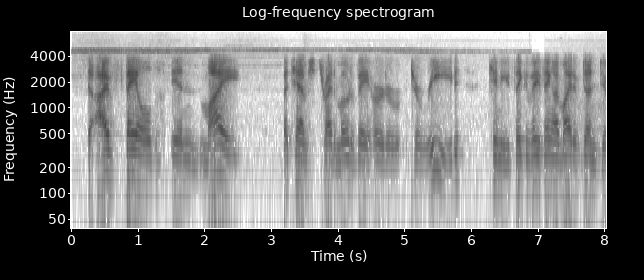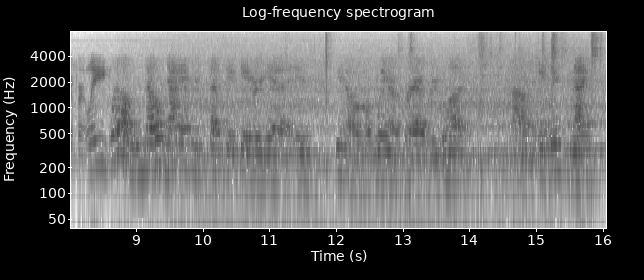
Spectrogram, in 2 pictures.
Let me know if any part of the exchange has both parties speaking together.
No

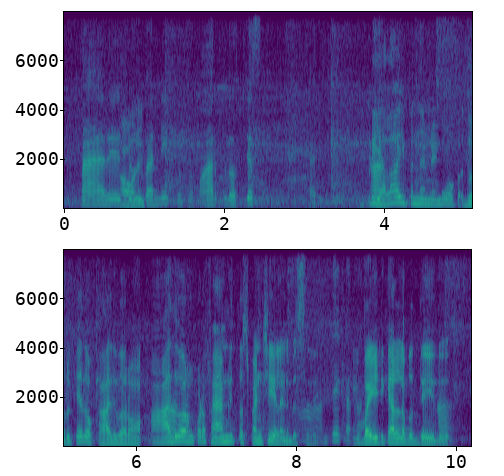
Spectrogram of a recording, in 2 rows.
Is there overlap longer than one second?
No

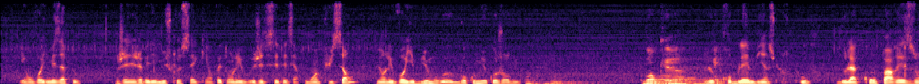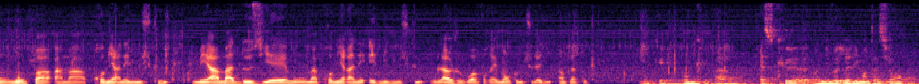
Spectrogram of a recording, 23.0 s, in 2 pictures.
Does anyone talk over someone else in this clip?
No

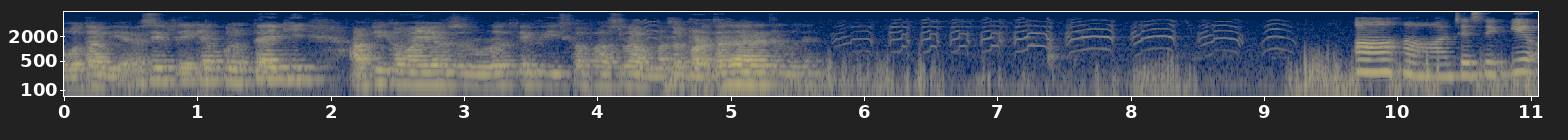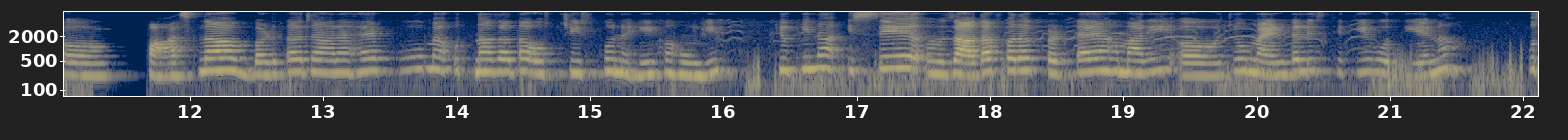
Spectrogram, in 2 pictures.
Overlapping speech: No

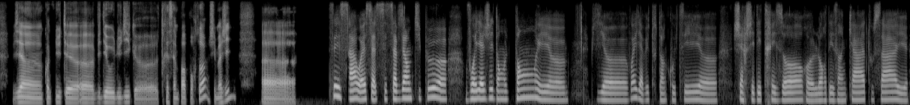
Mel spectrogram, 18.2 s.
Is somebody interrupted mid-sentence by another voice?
No

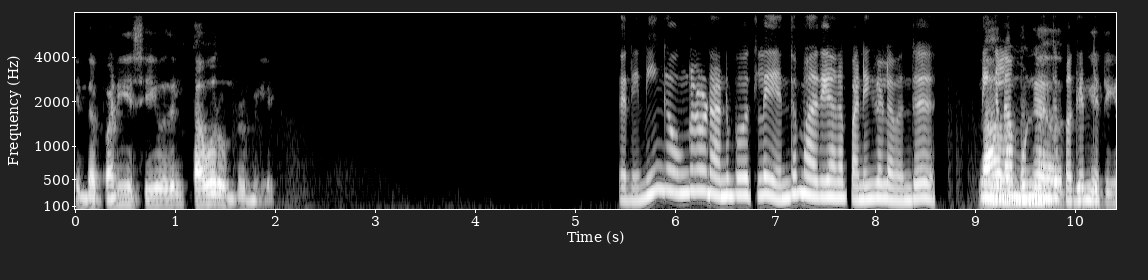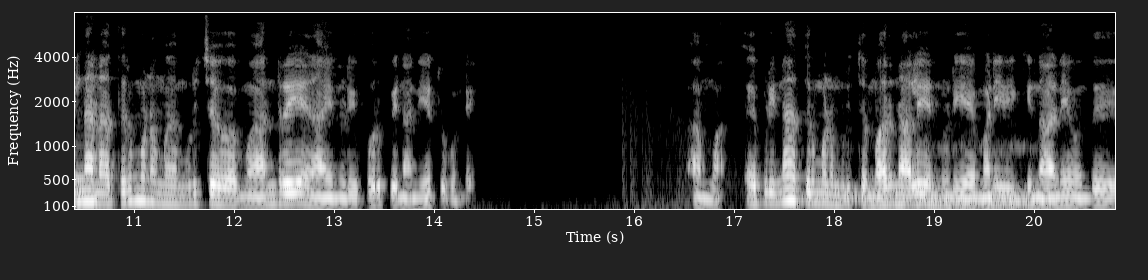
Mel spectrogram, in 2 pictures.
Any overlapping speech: Yes, from 9.1 s

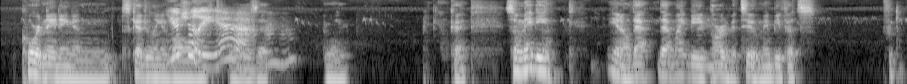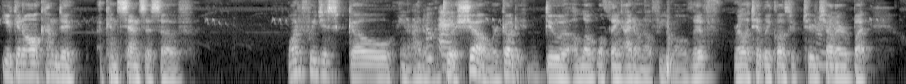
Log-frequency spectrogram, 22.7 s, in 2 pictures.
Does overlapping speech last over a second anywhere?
Yes, from 2.0 s

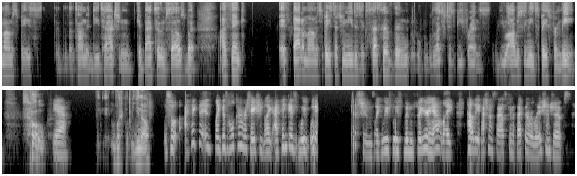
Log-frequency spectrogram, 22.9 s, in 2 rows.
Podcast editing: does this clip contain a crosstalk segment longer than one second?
No

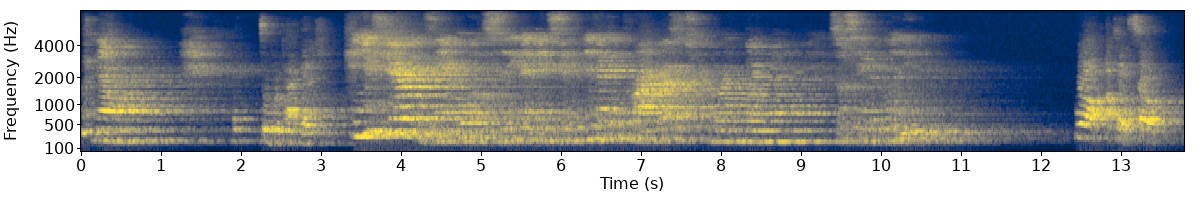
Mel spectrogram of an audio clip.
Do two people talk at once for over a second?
No

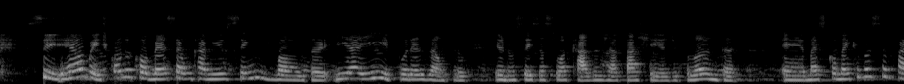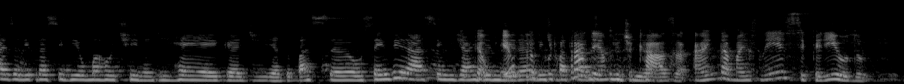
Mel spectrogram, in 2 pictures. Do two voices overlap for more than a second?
Yes, from 13.6 s

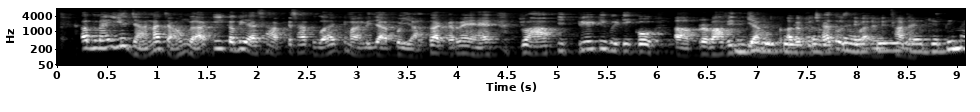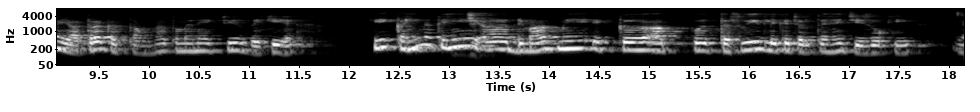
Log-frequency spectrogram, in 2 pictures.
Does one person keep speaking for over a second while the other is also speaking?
Yes, from 6.8 s

